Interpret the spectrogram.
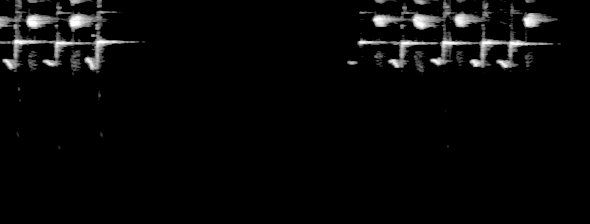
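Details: Great tit in Wedani-style song, recorded to teach captive great tits and goldfinches: quick repeated three-note high, bright phrases, about three per second, in two bursts separated by a long silence.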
